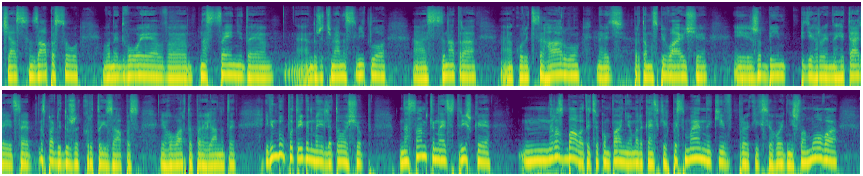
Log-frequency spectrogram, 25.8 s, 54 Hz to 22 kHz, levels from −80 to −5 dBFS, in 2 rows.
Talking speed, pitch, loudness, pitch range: 135 wpm, 115 Hz, -15 LUFS, 105-125 Hz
